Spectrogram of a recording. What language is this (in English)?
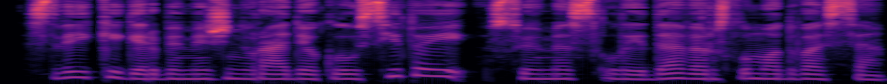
Lithuanian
